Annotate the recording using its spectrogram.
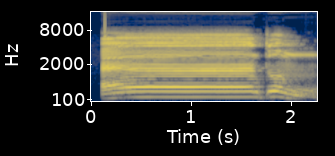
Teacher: samar samar ya ikhfa hakiki nun mati ketemu ta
